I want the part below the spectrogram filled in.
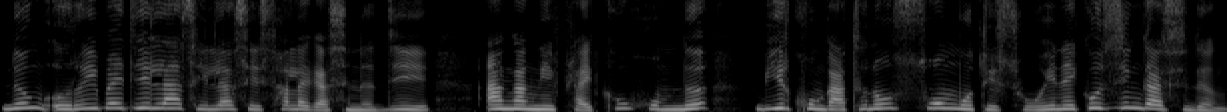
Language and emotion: Bodo, fearful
